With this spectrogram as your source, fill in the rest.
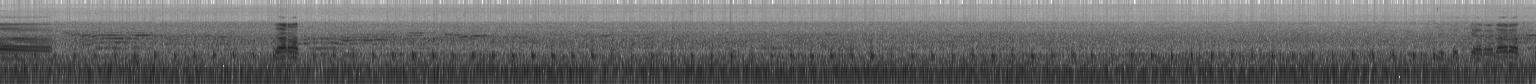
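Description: Water splashes and churns against a hull.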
